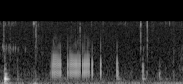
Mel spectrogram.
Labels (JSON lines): {"label": "biophony, knock croak", "recorder": "SoundTrap 300"}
